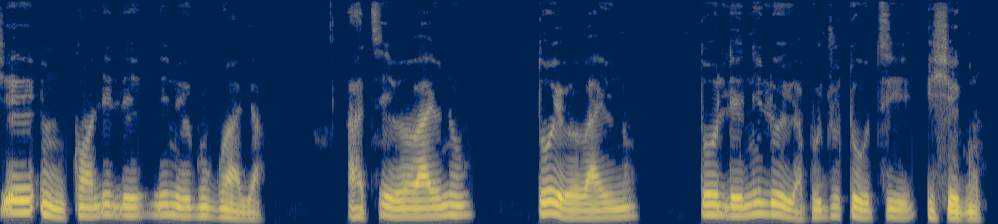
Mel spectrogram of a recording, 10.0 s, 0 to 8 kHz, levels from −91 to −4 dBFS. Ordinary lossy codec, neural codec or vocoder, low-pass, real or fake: none; none; none; real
